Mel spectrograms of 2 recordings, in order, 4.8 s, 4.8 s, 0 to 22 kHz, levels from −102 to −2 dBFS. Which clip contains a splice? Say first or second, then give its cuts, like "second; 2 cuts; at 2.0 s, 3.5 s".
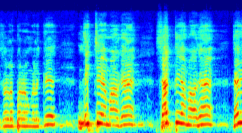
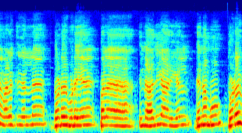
second; 3 cuts; at 0.9 s, 2.2 s, 3.9 s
